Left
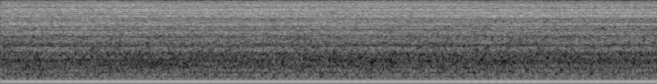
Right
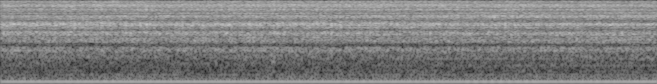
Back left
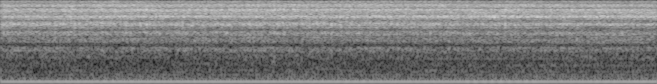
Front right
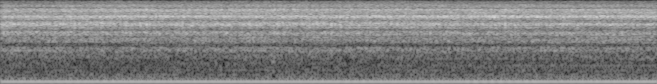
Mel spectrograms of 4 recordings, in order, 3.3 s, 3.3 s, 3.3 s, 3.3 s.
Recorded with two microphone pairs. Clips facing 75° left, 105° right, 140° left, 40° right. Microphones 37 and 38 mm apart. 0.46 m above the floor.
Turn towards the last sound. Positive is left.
turn(degrees=-120)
